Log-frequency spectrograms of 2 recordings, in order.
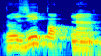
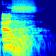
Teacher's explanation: huruf qaf yang sukun kita wajib bacanya mental atau dipantulkan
